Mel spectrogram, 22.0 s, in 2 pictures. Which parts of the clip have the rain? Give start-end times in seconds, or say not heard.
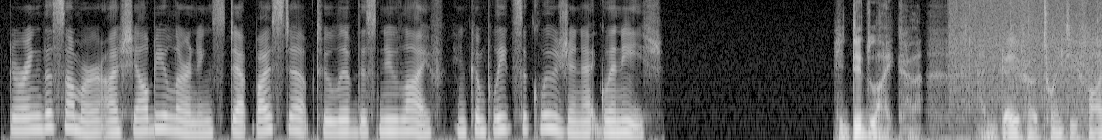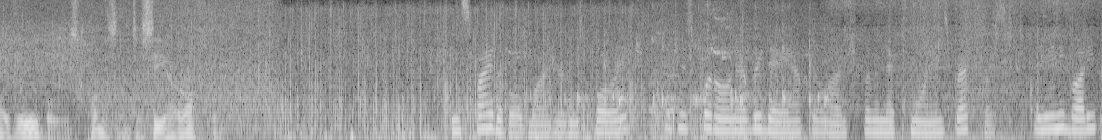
9.4-22.0.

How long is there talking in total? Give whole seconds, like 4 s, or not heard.
18 s.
